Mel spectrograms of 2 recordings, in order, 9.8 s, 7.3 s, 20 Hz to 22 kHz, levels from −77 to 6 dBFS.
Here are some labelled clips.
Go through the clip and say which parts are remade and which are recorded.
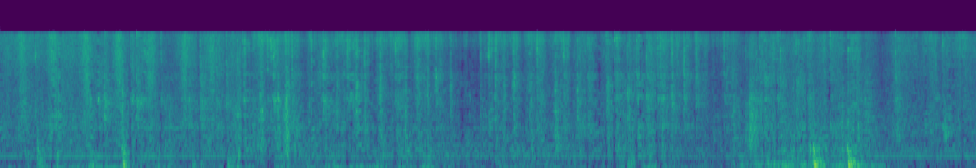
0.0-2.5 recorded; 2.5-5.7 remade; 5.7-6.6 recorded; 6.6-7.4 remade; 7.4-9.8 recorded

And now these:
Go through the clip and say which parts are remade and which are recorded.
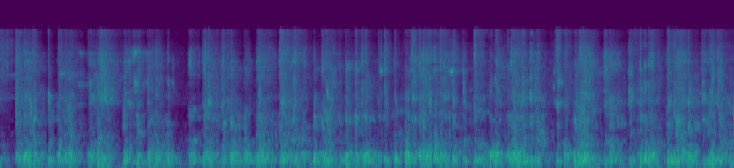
0.0-4.8 remade; 4.8-5.5 recorded; 5.5-7.3 remade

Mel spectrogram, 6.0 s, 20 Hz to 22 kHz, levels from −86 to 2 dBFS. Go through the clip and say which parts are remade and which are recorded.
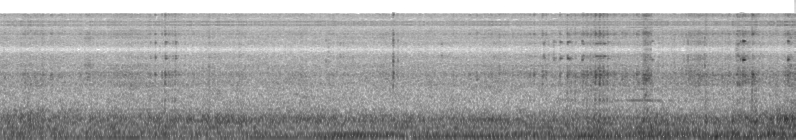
0.0-6.0 recorded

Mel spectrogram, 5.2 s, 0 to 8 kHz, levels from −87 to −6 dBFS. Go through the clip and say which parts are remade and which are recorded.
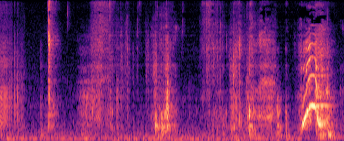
0.0-1.6 recorded; 1.6-4.6 remade; 4.6-5.2 recorded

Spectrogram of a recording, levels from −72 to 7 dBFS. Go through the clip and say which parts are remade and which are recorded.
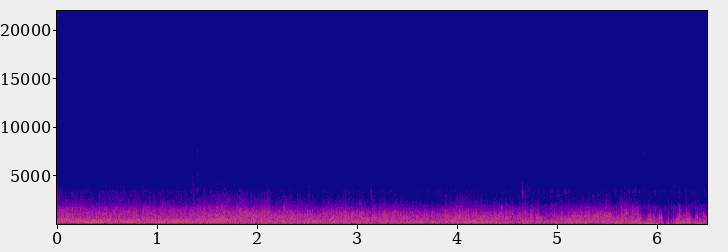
0.0-6.5 recorded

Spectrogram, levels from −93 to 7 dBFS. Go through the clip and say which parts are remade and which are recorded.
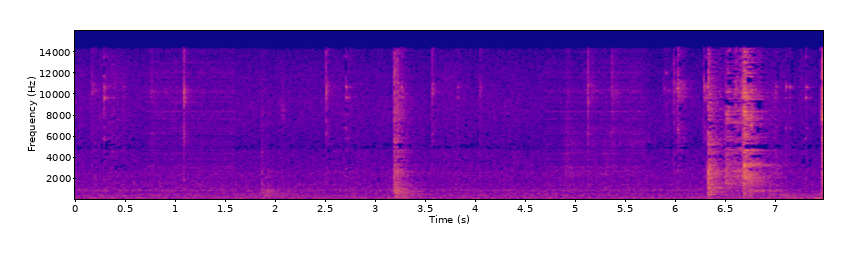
0.0-0.7 recorded; 0.7-1.6 remade; 1.6-4.7 recorded; 4.7-5.7 remade; 5.7-7.5 recorded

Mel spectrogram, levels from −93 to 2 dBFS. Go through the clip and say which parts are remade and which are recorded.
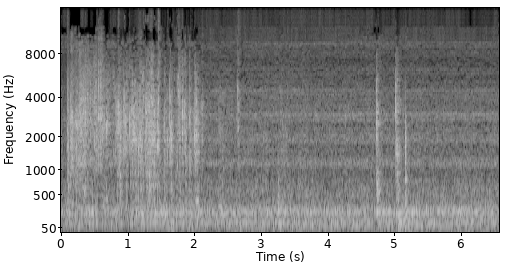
0.0-0.6 recorded; 0.6-3.1 remade; 3.1-5.6 recorded; 5.6-6.6 remade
